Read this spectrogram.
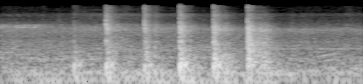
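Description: A hammer knocks sharply on a wooden board several times.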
